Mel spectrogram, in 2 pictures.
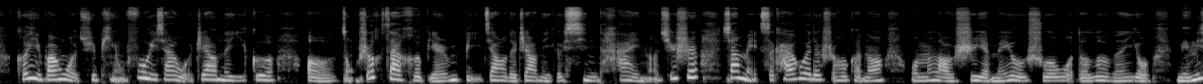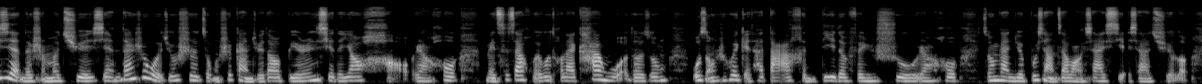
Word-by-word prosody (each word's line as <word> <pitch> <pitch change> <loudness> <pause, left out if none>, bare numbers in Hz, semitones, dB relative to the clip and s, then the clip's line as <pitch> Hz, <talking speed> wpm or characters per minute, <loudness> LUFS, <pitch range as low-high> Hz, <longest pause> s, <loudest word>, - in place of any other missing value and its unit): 可 245 - -1
以 285 -2 +8
帮 215 +2 +5
我 220 - +1
去 215 - -4
平 220 +2 -4
复 295 +6 +3
一 - - 0
下 215 -1 0
我 160 - -2
这 225 - -3
样 220 -1 +3
的 195 - +1
一 175 -1 -6
个， 200 -1 -1 0.3
呃， 150 0 0
总 - - -3
是 300 - +1
在 240 -2 +5
和 185 -3 -2
别 150 -1 -3
人 185 +7 +2
比 210 - -7
较 190 -2 +1
的 155 -2 -2
这 185 - -3
样 175 -1 0
的 165 - -5
一 - - -5
个 165 +1 -7
心 180 -1 +5
态 195 -3 -4
呢？ 155 - -5
其 275 +8 +1
实 320 +3 +4 0.3
像 310 -1 +5
每 220 -5 +4
次 210 - +2
开 230 +1 +1
会 260 -2 +1
的 220 - +1
时 215 - -5
候， 185 0 -2
可 165 - -5
能 170 +4 -1 0.3
我 175 - -5
们 175 +2 -3
老 160 -3 +1
师 190 +3 +2
也 165 -3 +1
没 155 +2 -2
有 190 -4 +1
说 170 -1 -2
我 175 +1 -4
的 155 - -3
论 180 +3 -2
文 160 +1 -4
有 155 -3 0 0.3
明 165 +9 +4
显 280 -6 +4
的 145 +1 +1
什 150 - -2
么 150 +1 +1
缺 155 +1 +2
陷， 170 0 0
但 225 +5 +2
是 305 +2 -1
我 245 - +2
就 185 +1 -3
是 200 -2 -2
总 - - -5
是 215 - -5
感 135 - 0
觉 140 - -3
到 160 +1 +1
别 150 0 -2
人 180 +5 +1
写 190 -4 +4
得 155 -1 -5
要 175 +2 +1
好， - - -3
然 145 -1 -2
后 180 +1 -2 0.3
每 145 -4 -1
次 215 - +5
再 210 -1 +6
回 190 - -5
过 180 - -1
头 - - -8
来 165 - +1
看 215 +3 +4
我 170 - -3
的 155 - -1
总 175 +3 -3 0.3
我 190 - +3
总 165 -6 0
是 190 - -6
会 210 +1 0
给 - - -5
他 170 - -6
打 170 - 0
很 150 -4 -6
低 175 0 0
的 165 -1 -1
分 155 0 -3
数， 155 -1 -2
然 150 -1 -2
后 165 -1 -4 0.2
总 180 +1 +1
感 180 -3 +2
觉 155 0 +1
不 205 +6 -2
想 215 - +2
再 155 - 0
往 145 -3 0
下 155 +1 0
写 155 0 +3
下 140 -2 -1
去 140 - -4
了。 - - -4
175 Hz, 300 characters per minute, -22 LUFS, 160-210 Hz, 0.3 s, 以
